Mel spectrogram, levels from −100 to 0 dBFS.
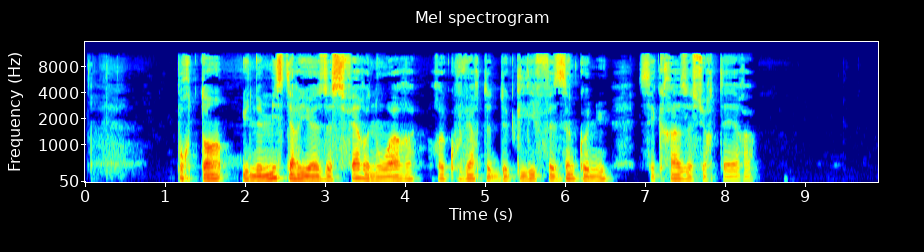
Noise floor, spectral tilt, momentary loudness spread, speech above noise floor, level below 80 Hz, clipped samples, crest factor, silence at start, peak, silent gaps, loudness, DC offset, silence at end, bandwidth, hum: -86 dBFS; -4 dB/octave; 15 LU; 63 dB; -44 dBFS; under 0.1%; 22 dB; 0.4 s; -2 dBFS; none; -22 LUFS; under 0.1%; 1.55 s; 12 kHz; none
